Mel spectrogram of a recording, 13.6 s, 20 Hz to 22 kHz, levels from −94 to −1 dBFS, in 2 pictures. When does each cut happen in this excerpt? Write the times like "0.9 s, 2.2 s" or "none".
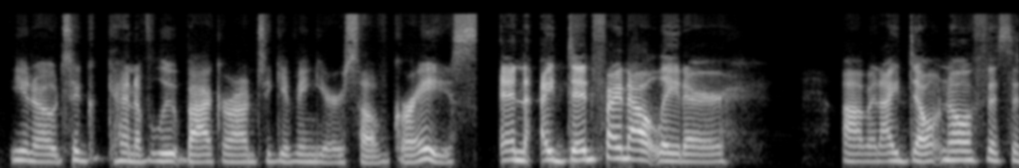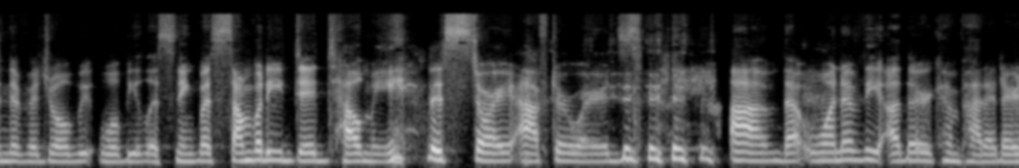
3.2 s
